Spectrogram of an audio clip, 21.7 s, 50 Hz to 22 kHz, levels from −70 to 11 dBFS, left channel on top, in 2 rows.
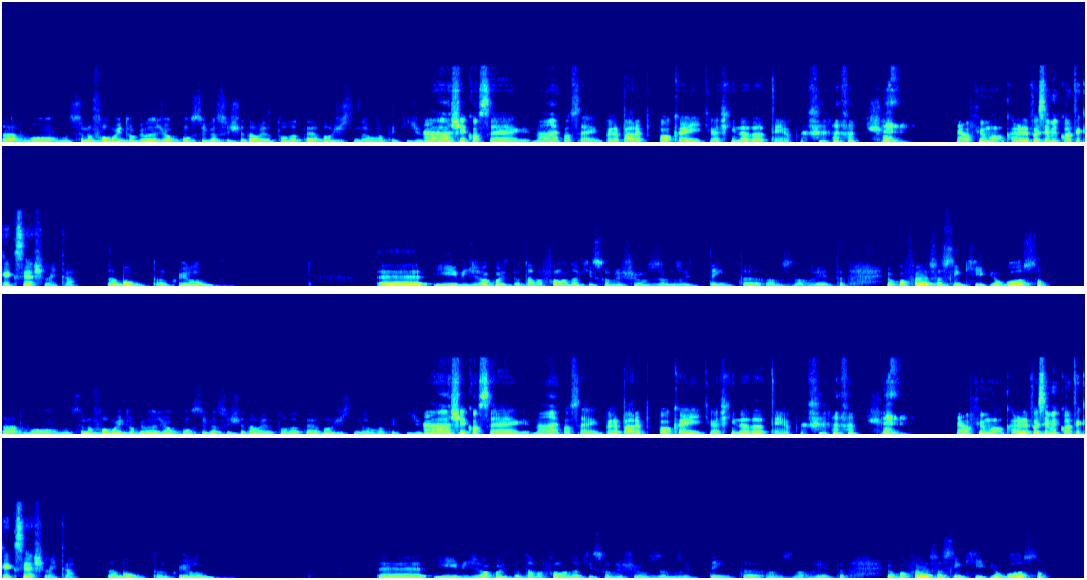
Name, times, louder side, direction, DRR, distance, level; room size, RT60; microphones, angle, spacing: voice 1, 0.0-4.4 8.7-9.0 11.9-13.1 14.6-21.2, left 2 dB, 35° left, 0.9 m, -32 dB
voice 2, 4.2-8.5 8.8-9.0 9.5-11.6, equal, 10° right, 0.7 m, -31 dB
3.6 x 2.8 x 3.1 m
head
